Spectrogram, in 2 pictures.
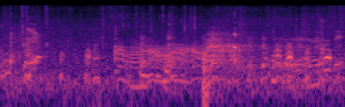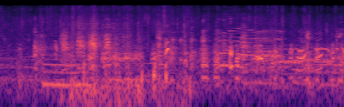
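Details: Chickens of a village flock, many hens clucking together in a dense, overlapping chorus of short harmonic notes and longer drawn calls, with scuffling background noise throughout.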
